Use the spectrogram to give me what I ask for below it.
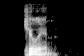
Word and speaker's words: Cillian: How do you say uh, that one? – Killian. – Oh, oh. – Right. – Or if he's a if he's a pothead, it's Chilean.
